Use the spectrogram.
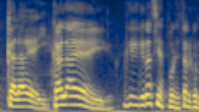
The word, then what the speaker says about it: Callaey: una vez más, ¿tu apellido cómo se pronuncia? Calaey.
